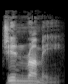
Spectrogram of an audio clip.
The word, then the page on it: gin rummy: British English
